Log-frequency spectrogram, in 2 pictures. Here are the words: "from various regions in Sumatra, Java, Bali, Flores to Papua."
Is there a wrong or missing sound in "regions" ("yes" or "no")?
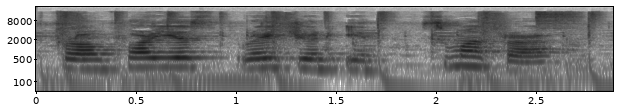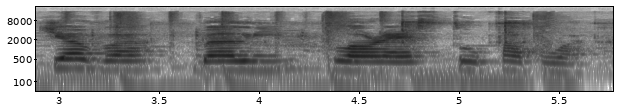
yes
